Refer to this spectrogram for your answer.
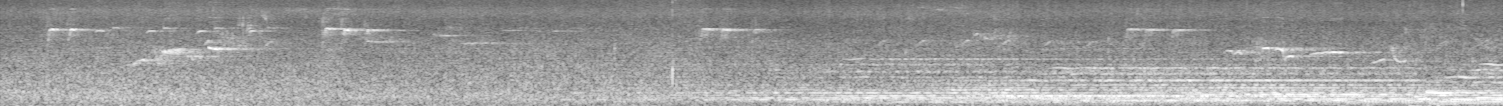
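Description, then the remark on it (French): A steady, rushing wind blows in gusts through thick woodland throughout and swells a little partway in. Scattered bird chirps and calls sound faintly above it, with no voices. “quelques rafales de vent.”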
